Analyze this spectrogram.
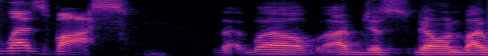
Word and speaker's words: Lesbos: No, that's rumor, and it's pronounced Lesbos.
